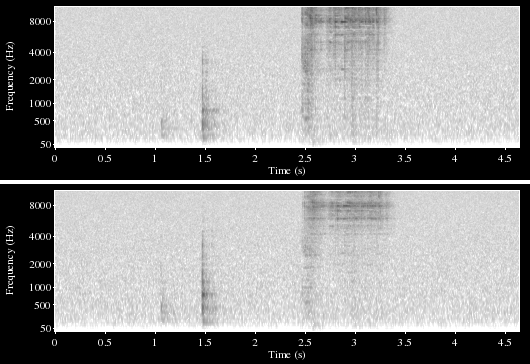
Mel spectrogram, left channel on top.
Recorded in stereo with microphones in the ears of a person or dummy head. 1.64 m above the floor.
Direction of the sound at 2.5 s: 75° left (ahead or behind).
